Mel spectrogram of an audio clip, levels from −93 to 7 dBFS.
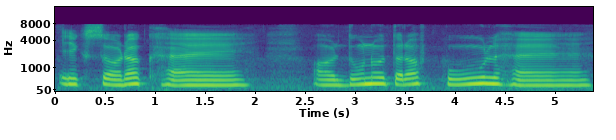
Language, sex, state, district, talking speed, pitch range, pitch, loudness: Hindi, female, Bihar, West Champaran, 90 wpm, 185-225 Hz, 205 Hz, -14 LUFS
